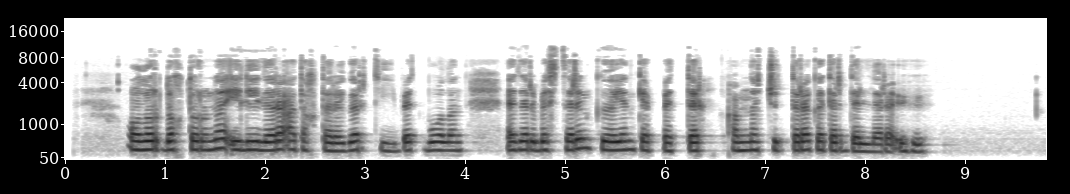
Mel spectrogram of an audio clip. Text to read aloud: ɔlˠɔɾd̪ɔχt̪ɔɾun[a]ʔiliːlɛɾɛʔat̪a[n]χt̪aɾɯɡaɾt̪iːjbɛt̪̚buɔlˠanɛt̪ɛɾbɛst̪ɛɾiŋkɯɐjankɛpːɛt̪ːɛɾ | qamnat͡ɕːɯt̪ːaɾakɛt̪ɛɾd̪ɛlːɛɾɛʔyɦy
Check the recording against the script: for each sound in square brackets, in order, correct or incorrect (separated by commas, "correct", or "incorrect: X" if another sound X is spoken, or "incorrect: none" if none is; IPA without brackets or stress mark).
correct, incorrect: none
